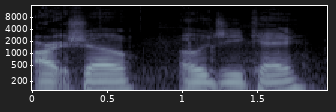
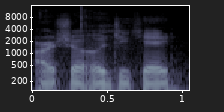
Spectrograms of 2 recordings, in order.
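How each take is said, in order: First: It is said slowly. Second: It is said at normal speed.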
